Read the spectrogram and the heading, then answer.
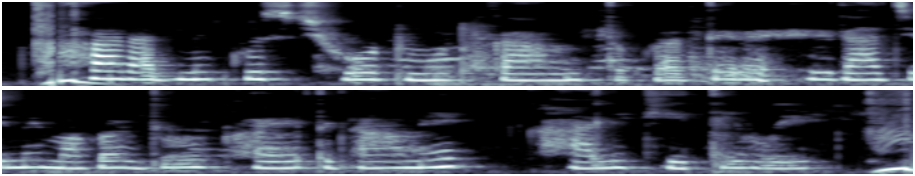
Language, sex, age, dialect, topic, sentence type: Bhojpuri, male, 18-24, Western, agriculture, statement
